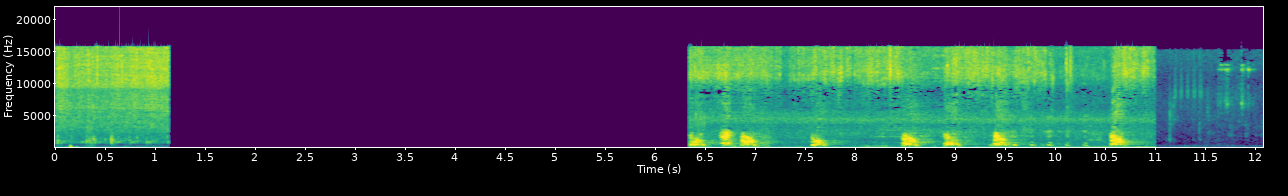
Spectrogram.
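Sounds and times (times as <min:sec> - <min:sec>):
dog barking: 0:06.4 - 0:11.0.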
